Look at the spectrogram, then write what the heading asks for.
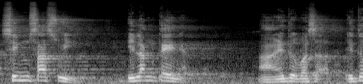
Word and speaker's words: Tsim Sha Tsui: dewan site namanya masjidnya masjid tsim Sha Tsui nama Mesir Mbak Pesing kesah sesuai bacanya SIM Saswi hilang tv-nya itu bahasa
